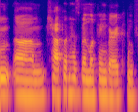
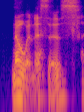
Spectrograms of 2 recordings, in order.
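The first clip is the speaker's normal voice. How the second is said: very gruff, breathy, rough whispered rasp, not menacing; 4 semitones lower, 9 dB quieter than usual. In a game scene, Chaplin turns on Wright as bullets fly: very gruff Chaplin voice. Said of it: "in a very gruff, not typical Chaplin voice".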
